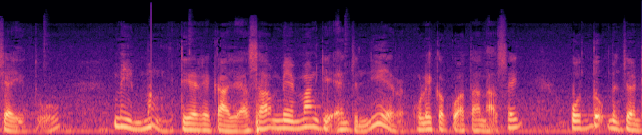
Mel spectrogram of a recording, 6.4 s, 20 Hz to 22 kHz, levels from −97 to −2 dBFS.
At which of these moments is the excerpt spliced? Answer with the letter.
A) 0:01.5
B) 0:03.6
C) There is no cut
A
